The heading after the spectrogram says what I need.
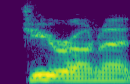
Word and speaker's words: Girona: appreciate that a lot giarona not the g as an h in spain as i like to pronounce names and cities of or towns as correctly as possible giarona hosting viado lead girona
